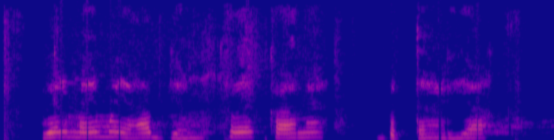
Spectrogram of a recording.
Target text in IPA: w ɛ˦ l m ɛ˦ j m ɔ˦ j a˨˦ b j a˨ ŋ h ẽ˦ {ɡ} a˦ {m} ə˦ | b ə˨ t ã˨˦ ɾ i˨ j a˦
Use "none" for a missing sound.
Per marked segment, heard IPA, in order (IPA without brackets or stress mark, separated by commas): k, n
